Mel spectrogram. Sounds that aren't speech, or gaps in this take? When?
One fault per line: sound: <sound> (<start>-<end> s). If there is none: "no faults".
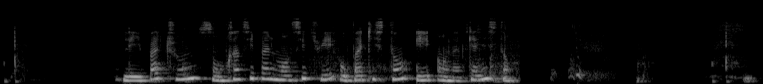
sound: sneeze (5.5-6.2 s)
